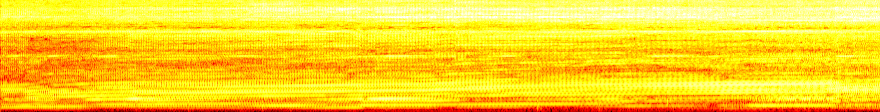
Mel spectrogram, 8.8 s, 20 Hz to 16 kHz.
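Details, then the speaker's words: DC motor driving an identical DC machine as a generator through cable insulation coupling and lighting an LED, supply raised from about 0.5 V: smooth buzzing whir whose pitch climbs evenly as speed rises, no rattle or scrape; normal motor run-up. "If I further increase the speed, we'll no longer be able to see the insulation rotating, but you'll be able to hear the motor spinning up faster and faster and eventually driving the LED brighter and brighter."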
